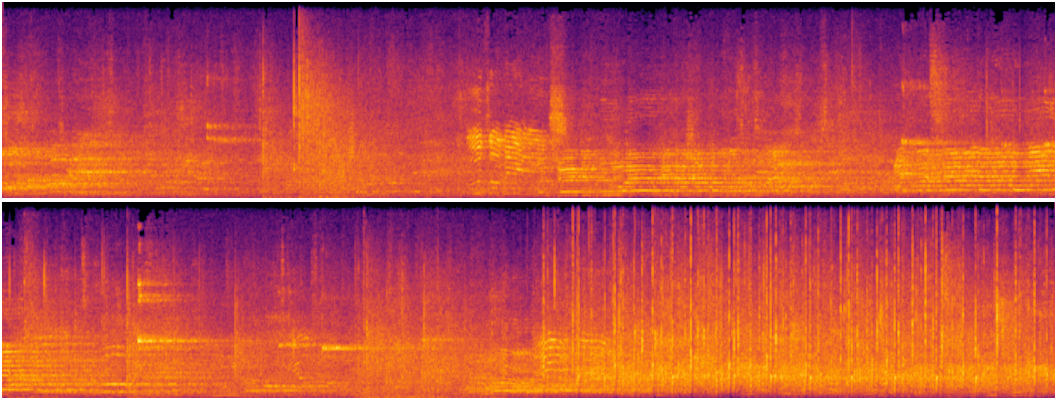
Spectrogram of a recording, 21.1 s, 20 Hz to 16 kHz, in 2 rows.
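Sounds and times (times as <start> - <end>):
players shouting: 14.9 - 18.1
spectators clapping and cheering: 15.2 - 21.0.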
